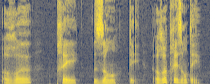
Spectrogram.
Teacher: All right, remember that you get this N together, and then, well, it's a nasal, so it goes in your nose, and it's en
